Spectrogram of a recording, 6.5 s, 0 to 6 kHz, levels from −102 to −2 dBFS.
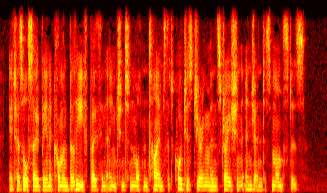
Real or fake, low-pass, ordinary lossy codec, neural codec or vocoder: real; 5.4 kHz; Opus, 64 kbps; none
